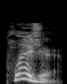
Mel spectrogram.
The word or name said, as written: pleasure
